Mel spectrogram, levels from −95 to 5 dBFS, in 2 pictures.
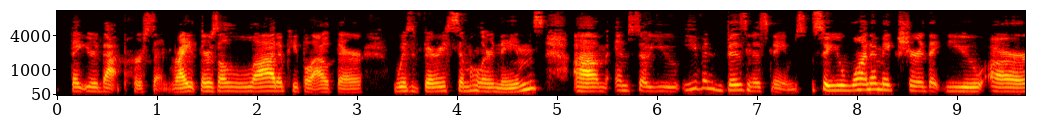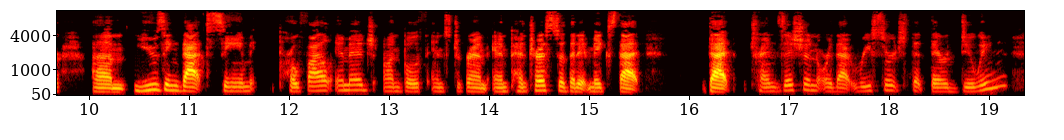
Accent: American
